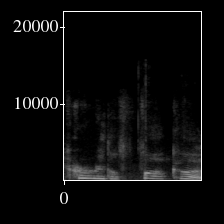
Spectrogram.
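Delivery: put-on very high, shrill, impatient screaming. Retelling a woman yelling at him on the phone, imitating her screaming. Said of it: "but she was screaming".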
